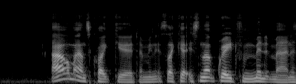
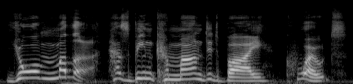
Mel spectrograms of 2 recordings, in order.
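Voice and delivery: slow, grand stage reading with high swoops; epic Shakespearean read; 6 semitones higher, 4 dB louder, much slower than usual. Pretend. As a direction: read the sign like a Shakespeare actor. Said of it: "I want Patrick Stewart performing Shakespeare".

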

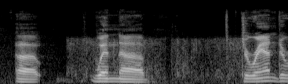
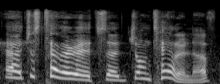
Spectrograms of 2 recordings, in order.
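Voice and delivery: hammed-up British accent, higher and louder; fake British accent; 8 semitones higher, 3 dB louder than usual. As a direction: pose as a British pop star on the phone. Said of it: "I do a great British accent".

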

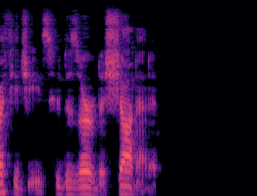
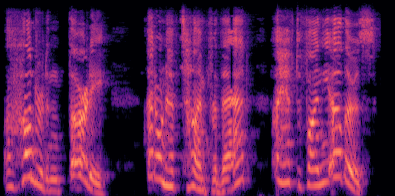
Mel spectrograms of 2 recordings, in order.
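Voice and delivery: loud, high outraged protest; frantic man out of patience; exasperated shout; 13 semitones higher, 8 dB louder than usual. Acted. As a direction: rage at the absurd demand. Ezekiel outraged at demand.

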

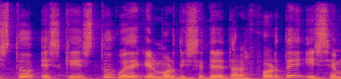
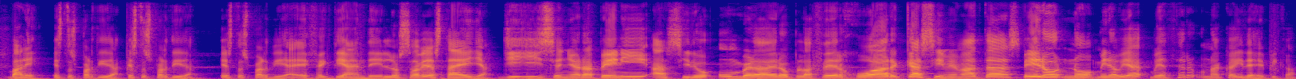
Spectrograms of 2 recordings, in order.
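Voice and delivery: usual speaking voice

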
